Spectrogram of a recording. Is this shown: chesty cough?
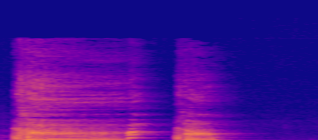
yes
